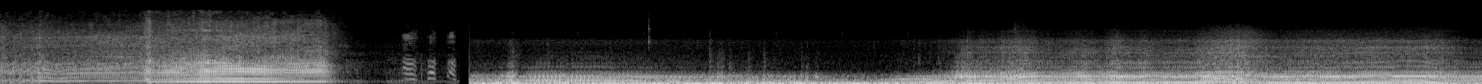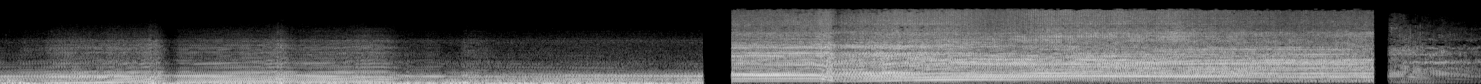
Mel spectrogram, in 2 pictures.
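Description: Mercedes-AMG cars in a run of short clips. First a sedan's engine revs as its tyres squeal through a drift. Then the engine is heard from inside the cabin, rising and falling through hard acceleration and gear changes, and finally there is a loud revving burnout in thick tyre smoke.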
